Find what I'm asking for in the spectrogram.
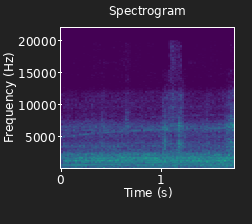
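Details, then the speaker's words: Dyson DC41 vacuum from a curb find: steady airy roar with faint whistle, airflow restricted by a clogged hose; other damage suspected. "Well, sounds like it might be a little clogged."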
